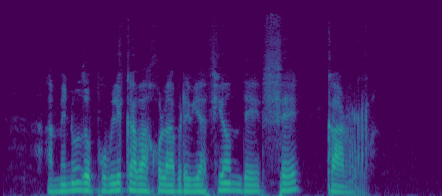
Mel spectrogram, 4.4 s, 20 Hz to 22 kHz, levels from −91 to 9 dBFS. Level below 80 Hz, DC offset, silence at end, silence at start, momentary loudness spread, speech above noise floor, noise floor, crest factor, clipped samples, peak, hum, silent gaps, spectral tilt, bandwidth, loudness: -56 dBFS; under 0.1%; 0.75 s; 0.4 s; 11 LU; 41 dB; -75 dBFS; 18 dB; under 0.1%; -20 dBFS; none; none; -8 dB/octave; 13.5 kHz; -36 LUFS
